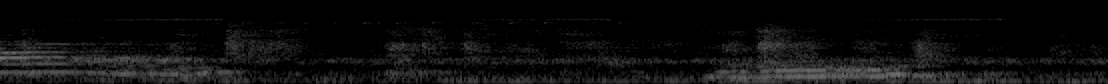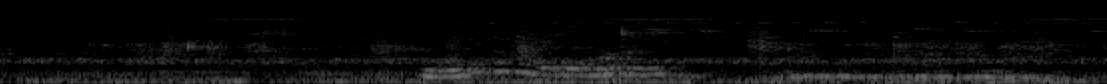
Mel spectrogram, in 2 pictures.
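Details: Female ginger cat struggling to free chicken meat stuck in her teeth makes several low, bending, strained vocal sounds spaced a few seconds apart, with chewing clicks and a muffled indoor background.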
